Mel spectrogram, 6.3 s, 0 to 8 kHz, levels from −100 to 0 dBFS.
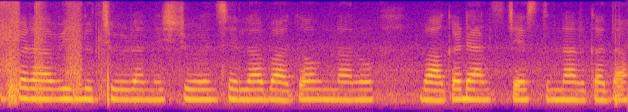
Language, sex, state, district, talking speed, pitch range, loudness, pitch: Telugu, female, Andhra Pradesh, Chittoor, 105 wpm, 225-240 Hz, -16 LUFS, 230 Hz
